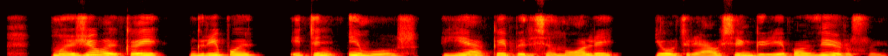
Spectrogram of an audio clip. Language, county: Lithuanian, Vilnius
